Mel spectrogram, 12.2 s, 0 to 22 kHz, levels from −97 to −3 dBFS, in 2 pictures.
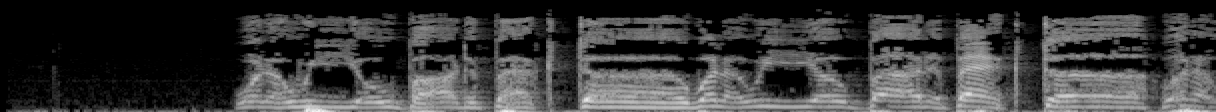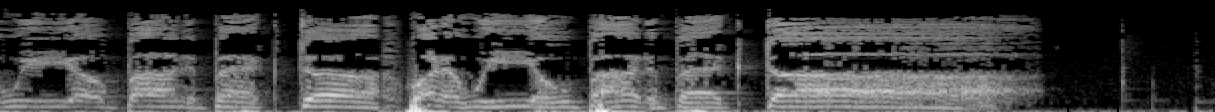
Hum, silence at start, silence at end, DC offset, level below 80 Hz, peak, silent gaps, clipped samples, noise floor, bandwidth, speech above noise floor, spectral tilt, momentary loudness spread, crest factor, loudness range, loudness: none; 1.2 s; 0.95 s; under 0.1%; -30 dBFS; 0 dBFS; none; under 0.1%; -62 dBFS; 13 kHz; 37 dB; -4.5 dB/octave; 10 LU; 26 dB; 3 LU; -28 LUFS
